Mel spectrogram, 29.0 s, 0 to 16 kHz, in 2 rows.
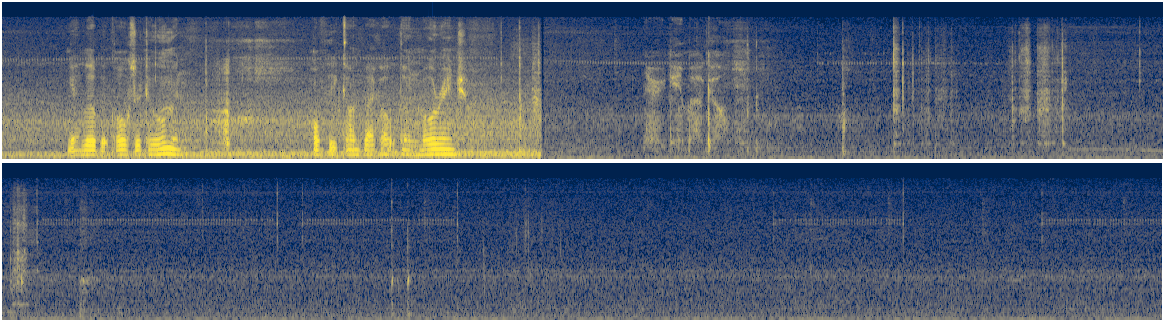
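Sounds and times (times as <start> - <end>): faint whispers: 8.0 - 9.8
small clicks and rustles: 9.2 - 13.4, 14.0 - 15.7, 19.3 - 21.6.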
